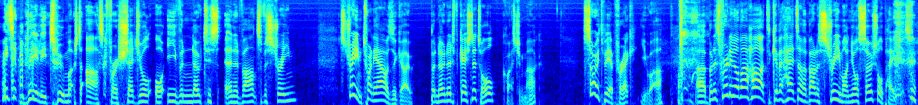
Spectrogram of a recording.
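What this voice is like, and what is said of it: Smarmy put-on voice. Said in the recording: “Let me get my smarm on. ... do a voice.”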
